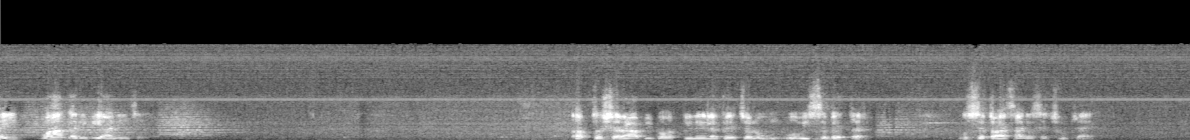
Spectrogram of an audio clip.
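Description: An elderly woman speaks calmly into a microphone, with pauses.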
